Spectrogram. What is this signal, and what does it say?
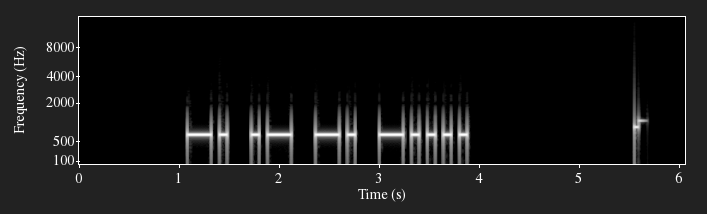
Morse code, heard as a keyed tone, about 15 wpm, 700 Hz. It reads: NAN6
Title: All Cut Numbers - 4-Digit 15wpm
